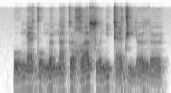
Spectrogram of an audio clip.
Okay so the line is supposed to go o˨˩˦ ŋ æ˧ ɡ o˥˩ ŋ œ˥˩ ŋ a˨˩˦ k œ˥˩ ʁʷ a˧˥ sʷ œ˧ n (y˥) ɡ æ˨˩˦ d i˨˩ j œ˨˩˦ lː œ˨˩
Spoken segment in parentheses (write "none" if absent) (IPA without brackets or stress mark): i˥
